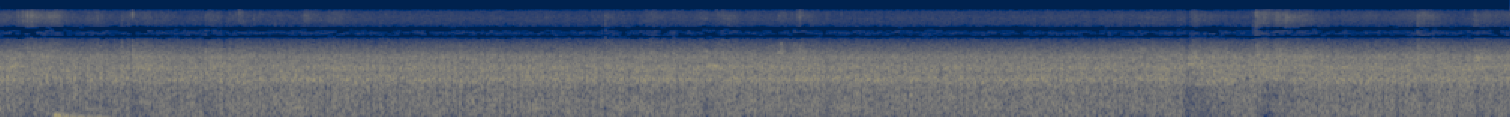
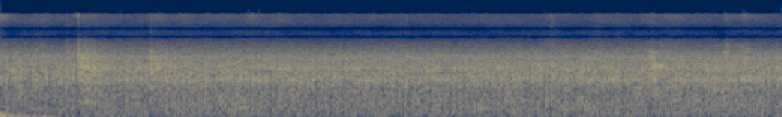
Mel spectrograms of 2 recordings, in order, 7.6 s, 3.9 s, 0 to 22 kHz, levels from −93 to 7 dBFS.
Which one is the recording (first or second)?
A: first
